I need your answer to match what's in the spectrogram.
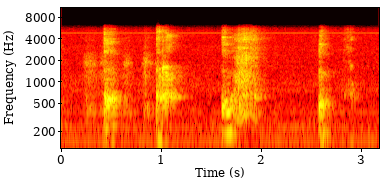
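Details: Four short, rough belches in quick succession from a female; burping.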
